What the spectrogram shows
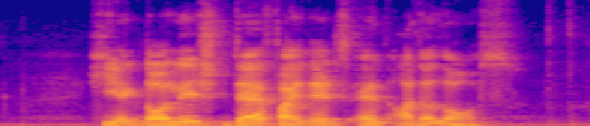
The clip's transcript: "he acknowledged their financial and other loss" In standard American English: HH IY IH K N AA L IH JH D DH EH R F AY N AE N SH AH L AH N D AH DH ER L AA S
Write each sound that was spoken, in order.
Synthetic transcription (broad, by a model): HH IY IH K N AA L IH JH D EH F AY N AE N S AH N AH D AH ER L AA S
